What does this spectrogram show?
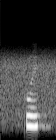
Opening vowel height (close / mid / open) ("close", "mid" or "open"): close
